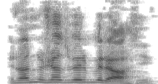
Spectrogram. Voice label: "sberbera", vocabolario dialettale, crespinese

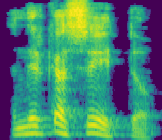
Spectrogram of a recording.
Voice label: "che di", crespinese

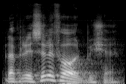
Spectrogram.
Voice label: "forbice", crespinese

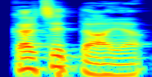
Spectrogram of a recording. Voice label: "carzettaia", crespinese

